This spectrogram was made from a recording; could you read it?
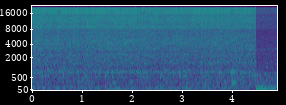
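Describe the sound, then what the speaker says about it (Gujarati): Onions frying in oil in a pan until brown, for street-style ragda patties: a loud, steady, hissing sizzle runs unbroken, then thins abruptly just before the end. "ડુંગળી થોડી બ્રાઉન થવા દઈશું"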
